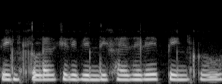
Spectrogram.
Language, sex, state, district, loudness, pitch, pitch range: Hindi, female, Uttar Pradesh, Hamirpur, -15 LUFS, 225 Hz, 220-230 Hz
